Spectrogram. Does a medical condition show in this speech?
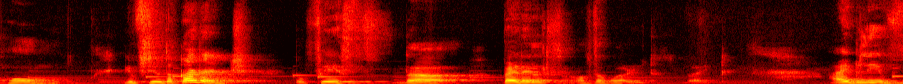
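Yes: cerebral palsy.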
